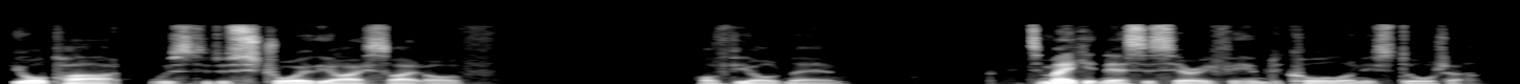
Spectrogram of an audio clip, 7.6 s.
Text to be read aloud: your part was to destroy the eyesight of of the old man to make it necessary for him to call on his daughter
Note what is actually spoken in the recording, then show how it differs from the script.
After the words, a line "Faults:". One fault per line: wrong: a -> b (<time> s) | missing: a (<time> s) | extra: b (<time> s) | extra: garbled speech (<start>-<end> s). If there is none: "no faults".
your part was to destroy the eyesight of of the old man to make it necessary for him to call on his daughter
Faults:
no faults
